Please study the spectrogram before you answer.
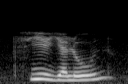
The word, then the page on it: ziehje lonn: Bas-Rhin; Herrlisheim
